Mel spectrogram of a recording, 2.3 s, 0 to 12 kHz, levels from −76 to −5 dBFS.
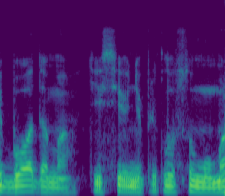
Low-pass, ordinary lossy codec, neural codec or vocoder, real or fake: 7.2 kHz; Opus, 32 kbps; none; real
